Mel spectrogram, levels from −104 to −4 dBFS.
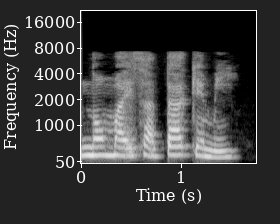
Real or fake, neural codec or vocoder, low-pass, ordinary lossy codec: fake; codec, 16 kHz, 4 kbps, FreqCodec, larger model; 7.2 kHz; MP3, 64 kbps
